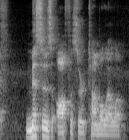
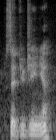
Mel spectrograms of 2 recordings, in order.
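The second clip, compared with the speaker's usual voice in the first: ordinary delivery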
